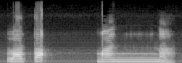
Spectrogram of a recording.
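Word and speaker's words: لَا تَأْمَنَّا: Pada lafadz lata manna ini cara membacanya, pada lafadz nanya ini kita seperti menahan suaranya dhammah dan nun mati, seperti ada nun mati yang bertemu nun dhammah yang bertemu dengan nun.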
